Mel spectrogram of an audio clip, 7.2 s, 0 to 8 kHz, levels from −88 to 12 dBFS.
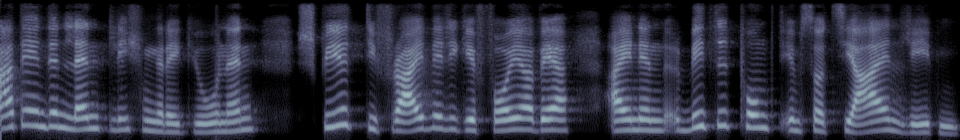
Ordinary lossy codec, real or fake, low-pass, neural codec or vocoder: none; fake; 7.2 kHz; codec, 24 kHz, 0.9 kbps, WavTokenizer, large speech release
